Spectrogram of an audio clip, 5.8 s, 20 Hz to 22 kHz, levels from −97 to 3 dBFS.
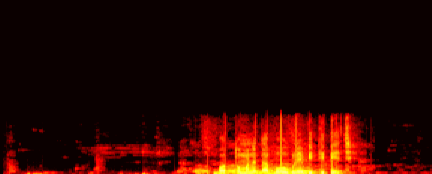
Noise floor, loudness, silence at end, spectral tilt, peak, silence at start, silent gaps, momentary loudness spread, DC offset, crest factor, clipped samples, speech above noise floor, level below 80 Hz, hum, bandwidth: -69 dBFS; -16 LUFS; 1.1 s; -7.5 dB/octave; 0 dBFS; 1.9 s; none; 18 LU; under 0.1%; 20 dB; under 0.1%; 53 dB; -52 dBFS; none; 7.6 kHz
